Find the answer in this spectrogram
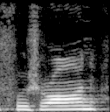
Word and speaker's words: Fougeron: My name is fujeron.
